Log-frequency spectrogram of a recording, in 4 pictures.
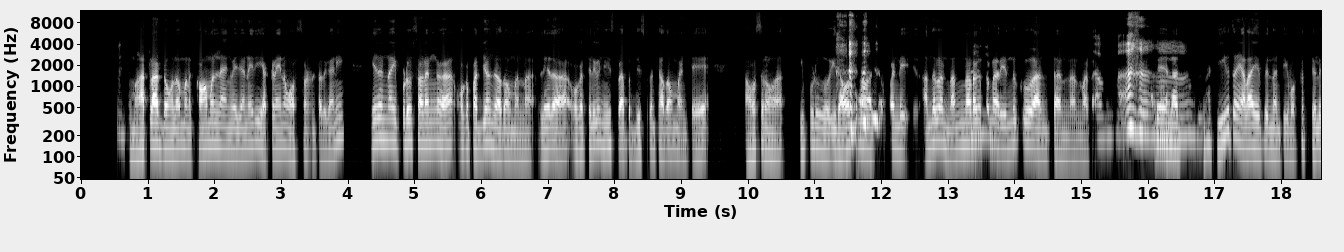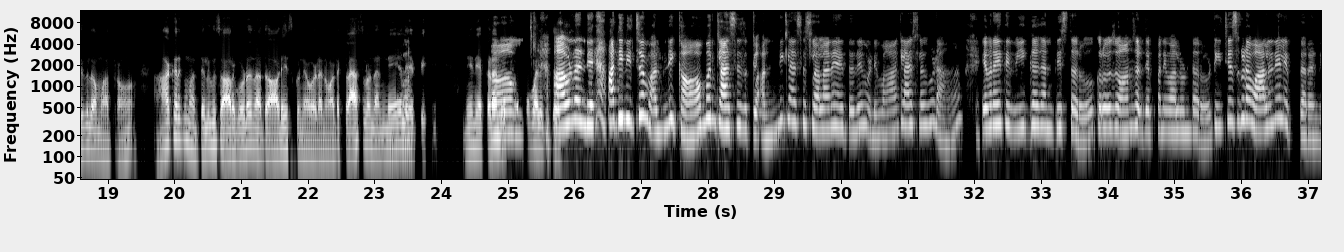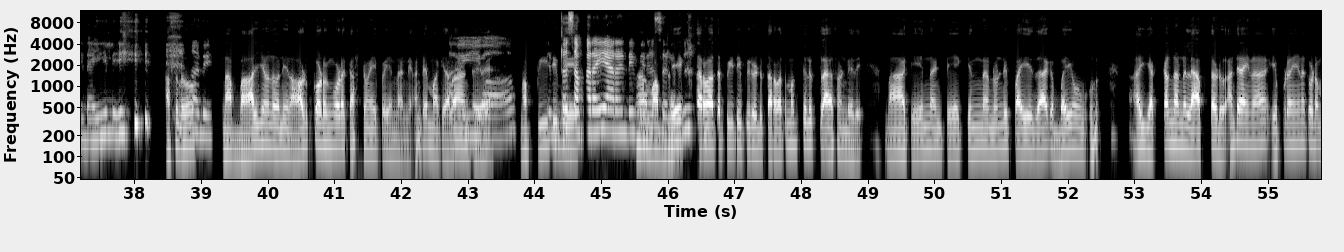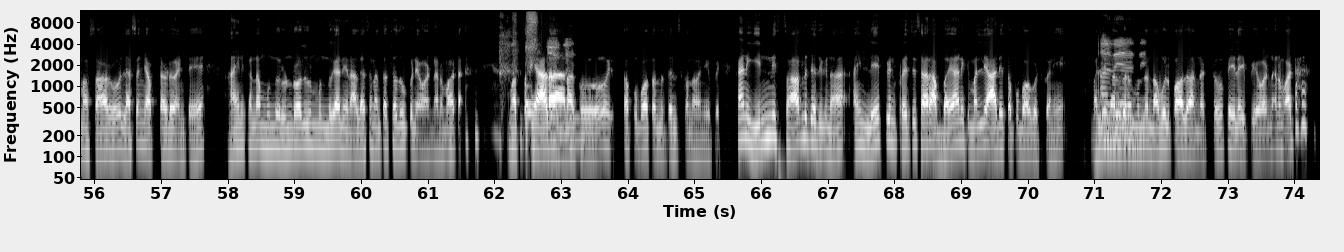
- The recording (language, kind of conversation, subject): Telugu, podcast, పరీక్షలో పరాజయం మీకు ఎలా మార్గదర్శకమైంది?
- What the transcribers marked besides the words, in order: in English: "కామన్ లాంగ్వేజ్"; in English: "సడెన్‌గా"; in English: "న్యూస్ పేపర్"; giggle; giggle; giggle; giggle; in English: "క్లాస్‌లో"; lip smack; in English: "కామన్ క్లాసెస్"; in English: "క్లాసెస్‌లో"; in English: "క్లాస్‌లో"; in English: "వీక్‌గా"; in English: "ఆన్సర్"; in English: "టీచర్స్"; in English: "డైలీ"; giggle; in English: "పీటీ"; in English: "సఫర్"; in English: "బ్రేక్"; in English: "పీటీ"; giggle; in English: "క్లాస్"; giggle; in English: "లెసన్"; in English: "లెసన్"; giggle; in English: "ఫెయిల్"; giggle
